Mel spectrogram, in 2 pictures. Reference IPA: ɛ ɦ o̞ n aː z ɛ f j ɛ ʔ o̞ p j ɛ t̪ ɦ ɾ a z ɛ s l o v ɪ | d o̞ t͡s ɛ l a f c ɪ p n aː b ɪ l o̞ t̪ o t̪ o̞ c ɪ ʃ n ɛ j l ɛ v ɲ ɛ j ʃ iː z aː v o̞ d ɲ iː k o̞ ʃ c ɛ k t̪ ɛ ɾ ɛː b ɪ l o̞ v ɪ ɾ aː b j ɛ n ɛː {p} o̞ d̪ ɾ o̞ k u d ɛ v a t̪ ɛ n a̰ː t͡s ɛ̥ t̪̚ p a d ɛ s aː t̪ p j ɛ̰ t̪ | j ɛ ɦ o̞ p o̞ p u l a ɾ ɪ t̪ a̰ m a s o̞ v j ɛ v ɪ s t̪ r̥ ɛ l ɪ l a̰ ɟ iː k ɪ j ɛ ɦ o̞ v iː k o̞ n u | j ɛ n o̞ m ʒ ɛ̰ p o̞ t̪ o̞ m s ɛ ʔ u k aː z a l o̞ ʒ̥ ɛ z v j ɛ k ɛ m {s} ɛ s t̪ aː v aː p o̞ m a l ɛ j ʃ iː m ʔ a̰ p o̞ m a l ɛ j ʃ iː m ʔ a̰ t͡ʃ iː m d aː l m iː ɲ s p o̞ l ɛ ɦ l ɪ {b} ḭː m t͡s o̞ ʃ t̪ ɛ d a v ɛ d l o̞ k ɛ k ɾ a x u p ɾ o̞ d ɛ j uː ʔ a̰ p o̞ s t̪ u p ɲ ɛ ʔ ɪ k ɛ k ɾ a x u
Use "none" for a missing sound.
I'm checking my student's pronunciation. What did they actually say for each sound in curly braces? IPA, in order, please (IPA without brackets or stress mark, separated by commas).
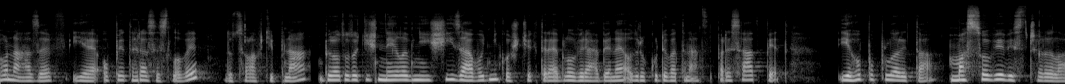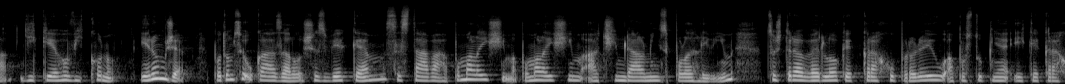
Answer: ʔ, s, v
